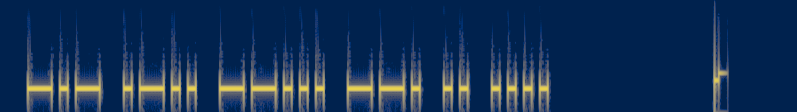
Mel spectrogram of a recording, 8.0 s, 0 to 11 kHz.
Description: Morse code, heard as a keyed tone, about 16 wpm, 700 Hz. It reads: KL7GIH
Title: USA Callsign DE Callsign - 6 Characters - 15wpm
